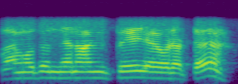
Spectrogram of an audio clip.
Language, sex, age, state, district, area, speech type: Bengali, male, 45-60, West Bengal, Darjeeling, rural, conversation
